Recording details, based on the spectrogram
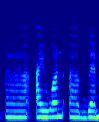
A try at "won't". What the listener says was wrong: Bacanya won't, bukan I want ya. Won't.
